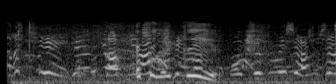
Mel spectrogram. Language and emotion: Russian, positive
